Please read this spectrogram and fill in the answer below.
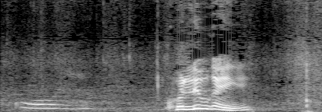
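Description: Two drawn-out whining cries, each falling in pitch: a short soft one at the start and a louder, longer one about a second and a half in.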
